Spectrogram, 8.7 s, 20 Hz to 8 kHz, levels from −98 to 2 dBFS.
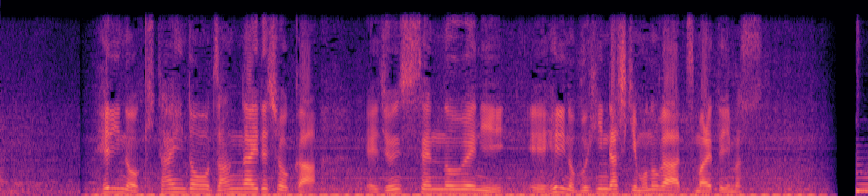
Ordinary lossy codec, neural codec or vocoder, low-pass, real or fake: none; none; 7.2 kHz; real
